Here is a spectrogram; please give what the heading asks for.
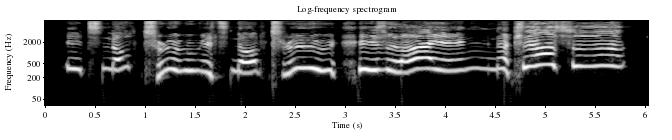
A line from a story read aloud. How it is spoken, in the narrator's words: she shrieked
